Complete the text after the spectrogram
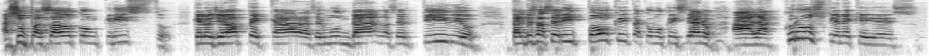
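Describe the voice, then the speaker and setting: High-voiced Chilean preacher. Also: male voice, moderate pace. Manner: dramatic preaching, drops to low intense tones for emphasis; addresses listeners as brothers. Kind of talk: sermon.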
